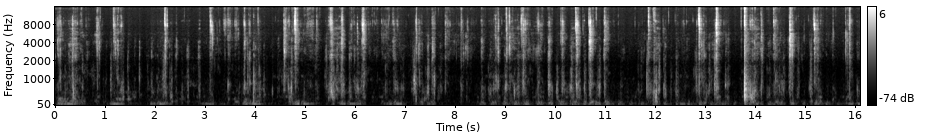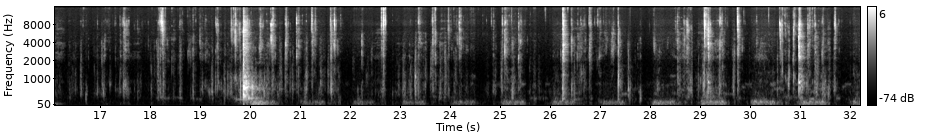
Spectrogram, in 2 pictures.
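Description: Close-miked chewing and wet mouth sounds of a person eating rice, curry and chicken by hand, with many small clicks over a steady chewing rhythm of one to two chews a second. The chewing pauses briefly past the middle, then a single louder bite or crunch comes about twenty seconds in before the chewing resumes.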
